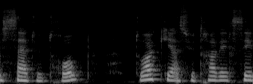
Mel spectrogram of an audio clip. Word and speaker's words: Eutrope: Invoquer Saint Eutrope, ah puis c'est pas Europe, j'ai mal prononcé, pardon, Saint Eutrope en récitant à voix haute.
